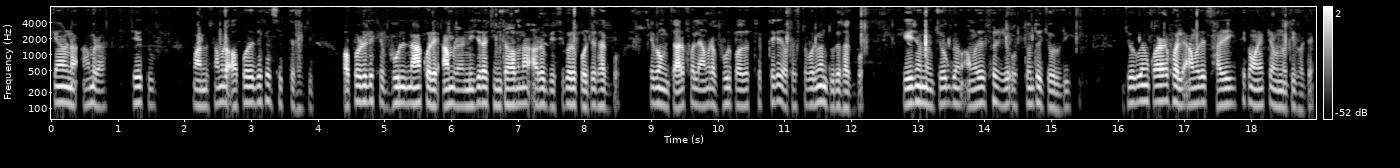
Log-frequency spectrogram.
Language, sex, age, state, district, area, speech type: Bengali, male, 18-30, West Bengal, Purba Medinipur, rural, spontaneous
